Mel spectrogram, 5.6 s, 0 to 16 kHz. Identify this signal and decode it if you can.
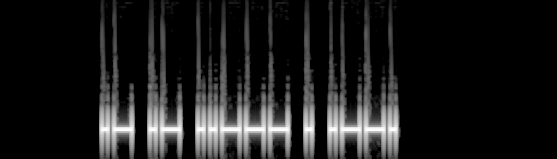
Morse code, heard as a keyed tone, about 19 wpm, 700 Hz. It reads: AA2EP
